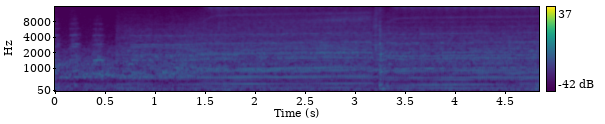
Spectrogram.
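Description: A BMW race car in Gran Turismo Sport holds a steady, loud engine drone at high revs, with a brief tire scrub partway through and no talking.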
